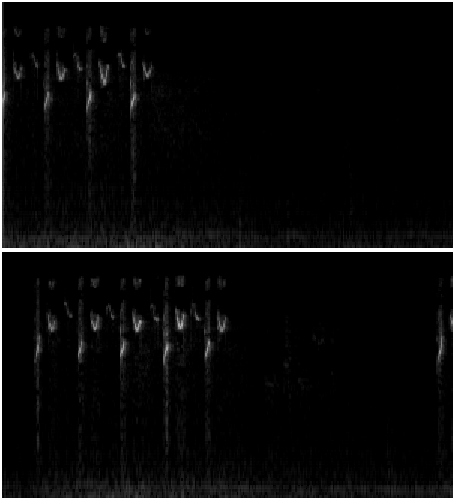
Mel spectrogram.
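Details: Cinereous tit used for tutoring songbirds gives two phrases of fast, high, alternating chirping notes a few seconds apart, then starts a third at the end; otherwise quiet.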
